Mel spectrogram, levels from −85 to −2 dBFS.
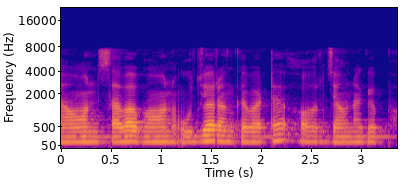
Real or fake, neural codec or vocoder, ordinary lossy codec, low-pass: real; none; none; none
